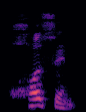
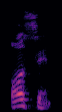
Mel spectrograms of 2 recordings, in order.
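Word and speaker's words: אוזן: Entonces, aquí dice O, sen, Hosen, Osen. No, es la letra Aleph es muda, entonces nada más se escucha la vocal y es Osen, pero es el acento en esta vocal.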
